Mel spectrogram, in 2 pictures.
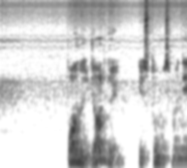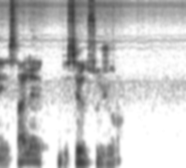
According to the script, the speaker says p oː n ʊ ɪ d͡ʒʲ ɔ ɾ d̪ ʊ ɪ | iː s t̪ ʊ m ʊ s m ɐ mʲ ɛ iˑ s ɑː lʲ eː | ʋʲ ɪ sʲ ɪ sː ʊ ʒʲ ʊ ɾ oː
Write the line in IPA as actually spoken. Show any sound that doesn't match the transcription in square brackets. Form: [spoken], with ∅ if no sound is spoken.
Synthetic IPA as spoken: p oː n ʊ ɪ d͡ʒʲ ɔ ɾ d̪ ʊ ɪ | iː s t̪ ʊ m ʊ s m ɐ [nʲ] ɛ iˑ s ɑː lʲ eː | ʋʲ ɪ sʲ ɪ [s] ʊ ʒʲ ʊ ɾ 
